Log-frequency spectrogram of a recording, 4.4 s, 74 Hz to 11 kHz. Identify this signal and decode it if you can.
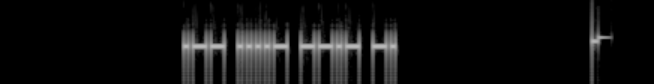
Morse code, heard as a keyed tone, about 40 wpm, 700 Hz. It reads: W4QN
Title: Easy Call Signs - 40wpm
